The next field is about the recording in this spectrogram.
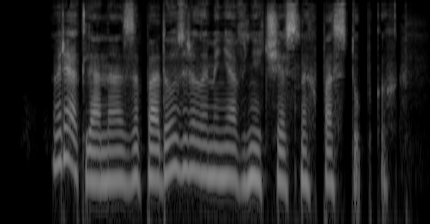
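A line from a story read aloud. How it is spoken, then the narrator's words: Lazy. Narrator (Russian): лениво произнес Алистейр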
